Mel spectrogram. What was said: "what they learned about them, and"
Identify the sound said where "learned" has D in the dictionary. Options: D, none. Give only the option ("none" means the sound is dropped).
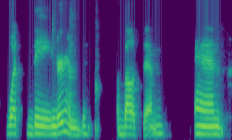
D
